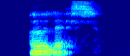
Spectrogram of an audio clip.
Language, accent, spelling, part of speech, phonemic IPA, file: English, Southern England, earless, noun, /ɜːlɛs/, LL-Q1860 (eng)-earless.wav
- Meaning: A countess (a female holder of an earldom or the wife of an earl)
